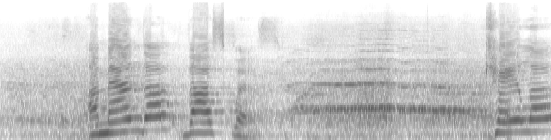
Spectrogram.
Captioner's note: audience cheering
